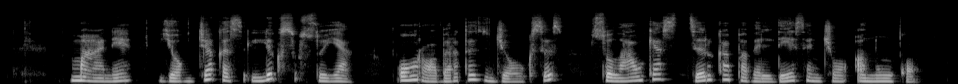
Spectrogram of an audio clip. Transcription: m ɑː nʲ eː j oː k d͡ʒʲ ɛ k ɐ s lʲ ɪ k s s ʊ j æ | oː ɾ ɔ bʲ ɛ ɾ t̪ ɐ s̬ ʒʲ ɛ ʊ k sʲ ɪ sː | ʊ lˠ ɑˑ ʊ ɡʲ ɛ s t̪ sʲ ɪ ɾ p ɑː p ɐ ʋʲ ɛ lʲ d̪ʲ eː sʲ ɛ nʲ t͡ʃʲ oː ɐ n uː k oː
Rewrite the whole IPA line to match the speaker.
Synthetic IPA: m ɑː nʲ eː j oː k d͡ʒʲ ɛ k ɐ s lʲ ɪ k s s ʊ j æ | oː ɾ ɔ bʲ ɛ ɾ t̪ ɐ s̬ d͡ʒʲ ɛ ʊ k sʲ ɪ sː | ʊ lˠ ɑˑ ʊ kʲ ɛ s t̪ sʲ ɪ ɾ k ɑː p ɐ ʋʲ ɛ lʲ d̪ʲ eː sʲ ɛ nʲ t͡ʃʲ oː ɐ n uː k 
